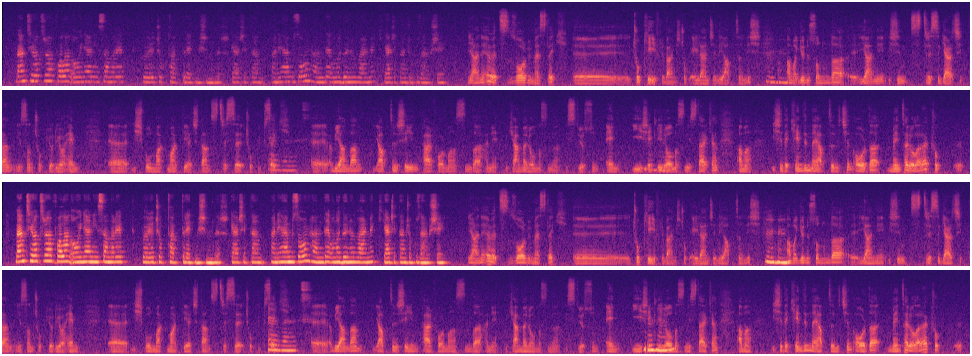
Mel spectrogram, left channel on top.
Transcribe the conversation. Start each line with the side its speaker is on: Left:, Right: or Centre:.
Right: Ben tiyatro falan oynayan insanlara hep böyle çok takdir etmişimdir. Gerçekten hani hem zor hem de ona gönül vermek gerçekten çok güzel bir şey.
Centre: Yani evet zor bir meslek. Ee, çok keyifli bence. Çok eğlenceli yaptığın iş.
Right: Hı hı.
Centre: Ama günün sonunda e, yani işin stresi gerçekten insanı çok yoruyor. Hem e, iş bulmak maddi açıdan stresi çok yüksek.
Right: Evet.
Centre: Ee, bir yandan yaptığın şeyin performansında hani mükemmel olmasını istiyorsun. En iyi şekliyle
Right: Hı hı.
Centre: olmasını isterken ama işi de kendinle yaptığın için orada mental olarak çok e,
